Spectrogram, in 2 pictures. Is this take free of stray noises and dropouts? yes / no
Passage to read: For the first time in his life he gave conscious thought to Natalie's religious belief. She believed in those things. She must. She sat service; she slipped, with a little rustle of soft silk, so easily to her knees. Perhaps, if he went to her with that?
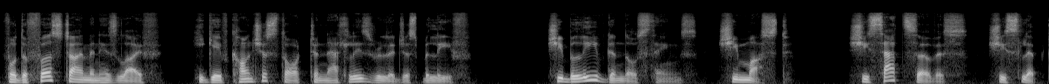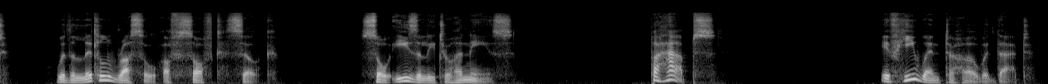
yes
